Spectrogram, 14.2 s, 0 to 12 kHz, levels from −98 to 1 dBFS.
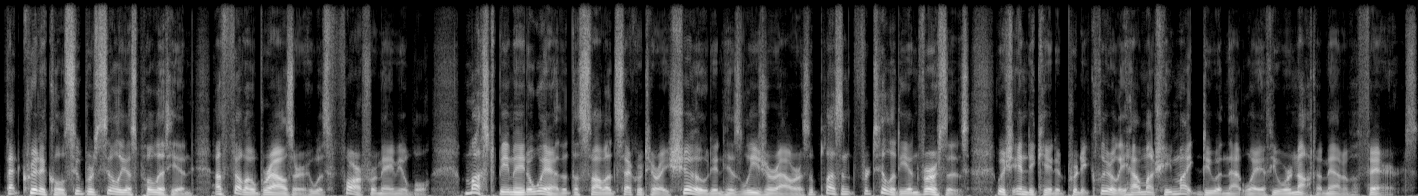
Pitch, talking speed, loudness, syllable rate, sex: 115 Hz, 205 wpm, -21 LUFS, 6.2 syllables/s, male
